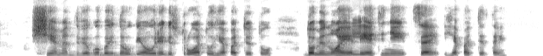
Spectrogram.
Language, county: Lithuanian, Vilnius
